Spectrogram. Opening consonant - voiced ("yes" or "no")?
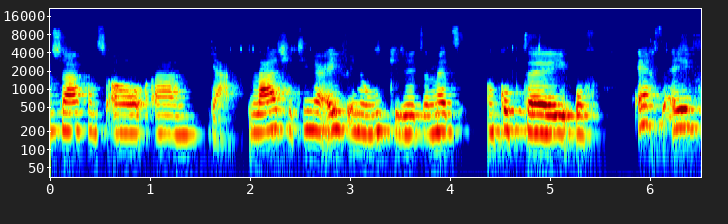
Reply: no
